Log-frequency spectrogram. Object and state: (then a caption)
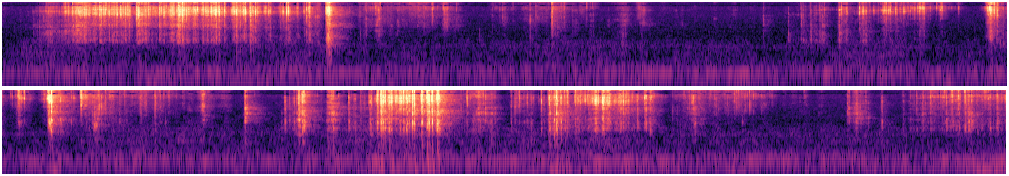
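Bar of soap being shaved. A metal blade shaves the surface of a solid bar of soap with a blue painted coating, held in the palm, removing crumbly soap. Dry, bright scraping and crinkling strokes come in uneven bursts with short quiet gaps, over a faint low hum.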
